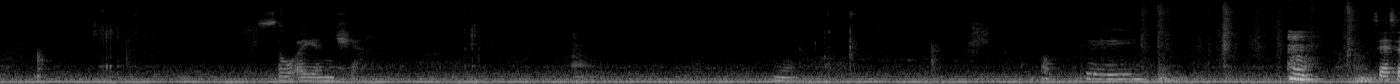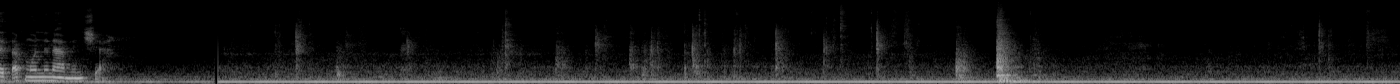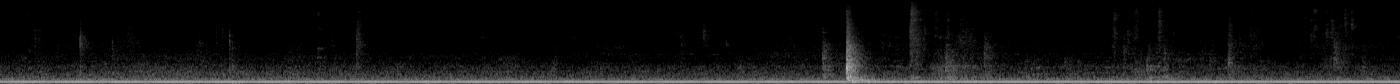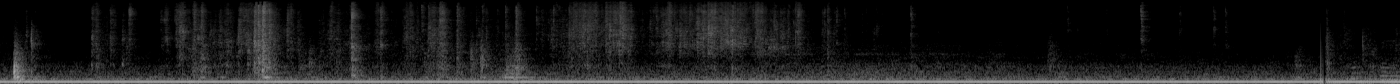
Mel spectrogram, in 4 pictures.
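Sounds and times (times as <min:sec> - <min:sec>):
microwave oven knocks and clunks: 0:23.5 - 0:24.6, 0:36.2 - 0:37.0.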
